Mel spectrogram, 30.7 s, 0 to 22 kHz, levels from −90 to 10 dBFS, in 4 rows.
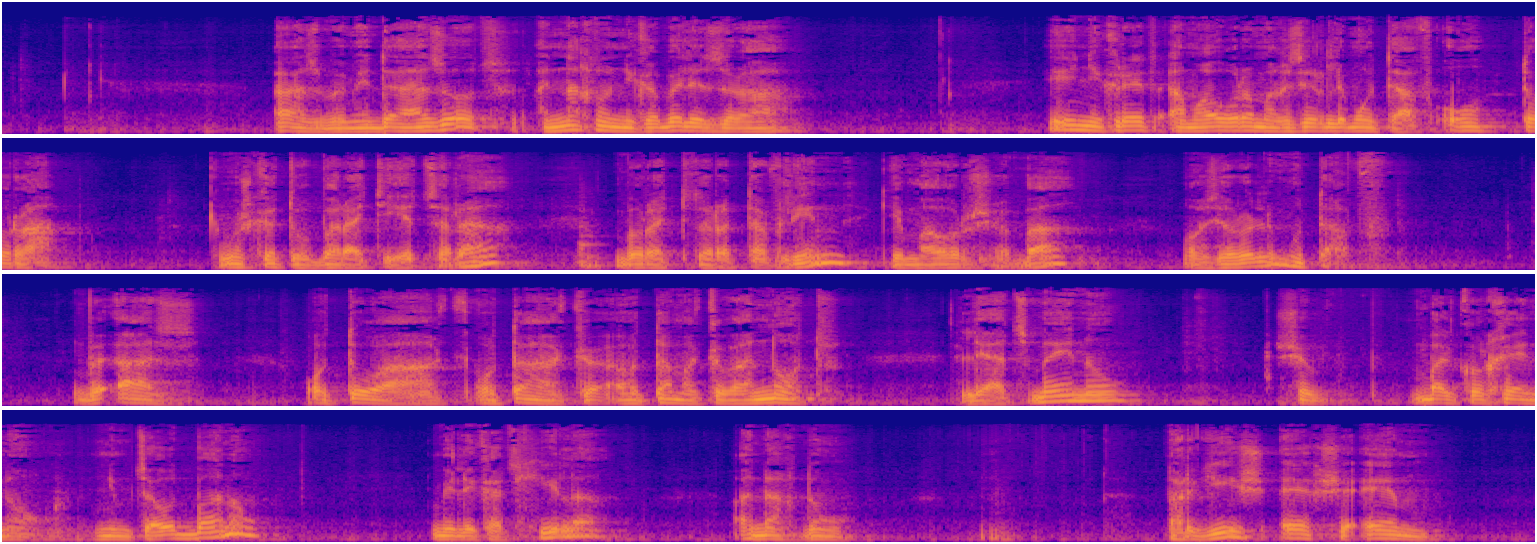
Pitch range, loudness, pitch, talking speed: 90-115 Hz, -18 LUFS, 105 Hz, 75 wpm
